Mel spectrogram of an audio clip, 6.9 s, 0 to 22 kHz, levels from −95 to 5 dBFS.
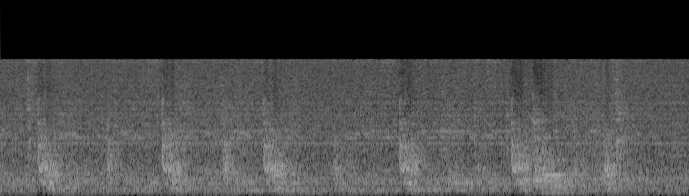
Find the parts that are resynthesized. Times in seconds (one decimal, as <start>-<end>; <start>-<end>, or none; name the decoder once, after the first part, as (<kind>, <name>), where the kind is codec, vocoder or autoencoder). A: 0.0-3.5 (vocoder, Vocos); 5.9-6.9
